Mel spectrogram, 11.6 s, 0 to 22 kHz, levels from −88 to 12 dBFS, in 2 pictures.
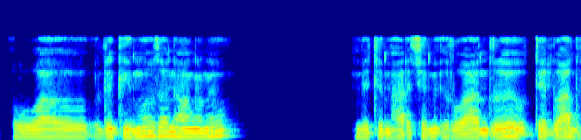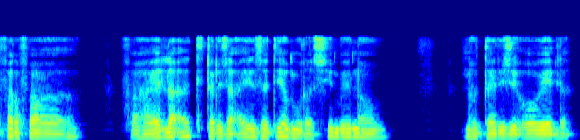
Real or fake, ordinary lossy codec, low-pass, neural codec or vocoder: real; none; 7.2 kHz; none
